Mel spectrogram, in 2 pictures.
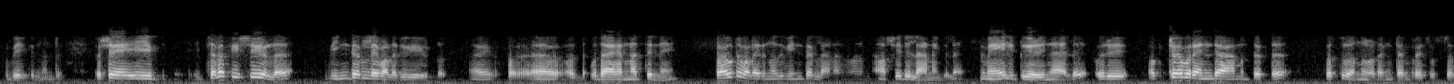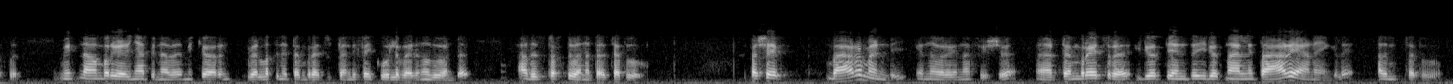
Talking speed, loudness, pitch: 110 wpm, -19 LUFS, 140 Hz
